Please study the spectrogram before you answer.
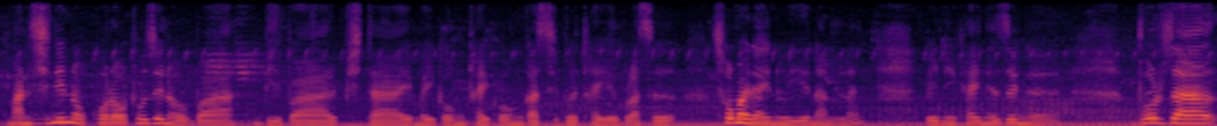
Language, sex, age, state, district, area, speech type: Bodo, female, 45-60, Assam, Baksa, rural, spontaneous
